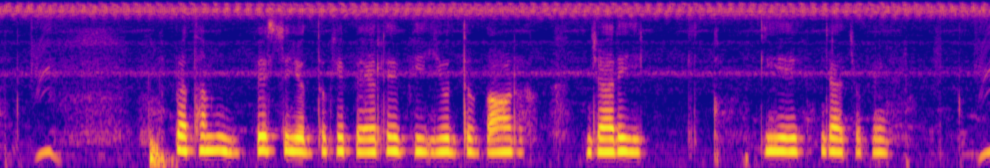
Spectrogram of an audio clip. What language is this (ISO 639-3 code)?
hin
